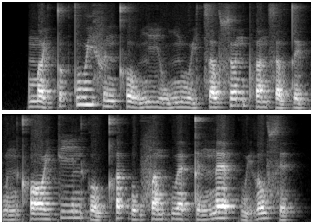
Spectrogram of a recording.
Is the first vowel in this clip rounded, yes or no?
no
